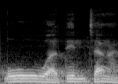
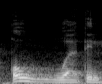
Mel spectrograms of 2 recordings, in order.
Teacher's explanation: Mana nanti hampir-hampir seperti mad, jangan dibaca panjang, quwwatin, jangan, tapi ditekan, quwwatin, karena wawunya bertasydid, bukan mad seperti itu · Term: waw bertasydid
